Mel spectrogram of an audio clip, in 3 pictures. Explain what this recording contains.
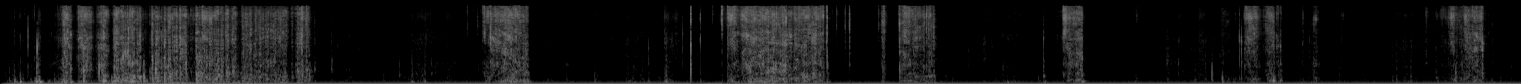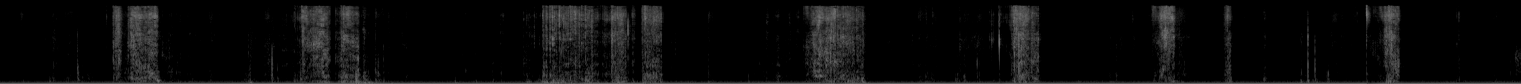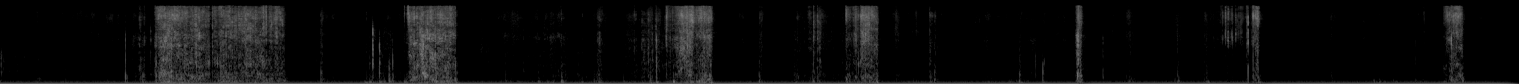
Ripping White Paper 01
Someone ripping white paper.
Paper, Rip, Ripping, White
